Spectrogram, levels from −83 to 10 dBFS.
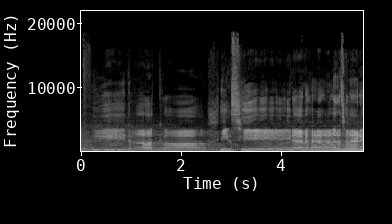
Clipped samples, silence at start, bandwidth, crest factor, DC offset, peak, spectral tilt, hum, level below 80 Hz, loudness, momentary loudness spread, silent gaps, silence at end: under 0.1%; 0 s; 19 kHz; 20 dB; under 0.1%; -10 dBFS; -2 dB/octave; none; -68 dBFS; -28 LUFS; 11 LU; none; 0 s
